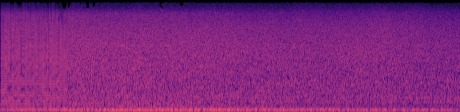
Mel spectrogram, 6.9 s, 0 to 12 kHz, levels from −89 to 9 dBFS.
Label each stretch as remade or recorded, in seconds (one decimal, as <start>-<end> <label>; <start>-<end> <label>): 0.0-1.0 remade; 1.0-6.9 recorded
